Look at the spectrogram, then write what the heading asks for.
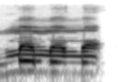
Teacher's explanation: अगोदर हवा तोंडातून नंतर नाकातून बाहेर पडते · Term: अनुनासिके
